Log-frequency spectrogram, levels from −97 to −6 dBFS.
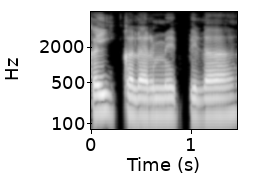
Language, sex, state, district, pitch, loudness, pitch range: Chhattisgarhi, male, Chhattisgarh, Sarguja, 140 Hz, -16 LUFS, 135-145 Hz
